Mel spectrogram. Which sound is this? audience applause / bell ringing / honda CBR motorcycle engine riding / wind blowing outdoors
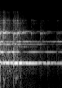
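bell ringing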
